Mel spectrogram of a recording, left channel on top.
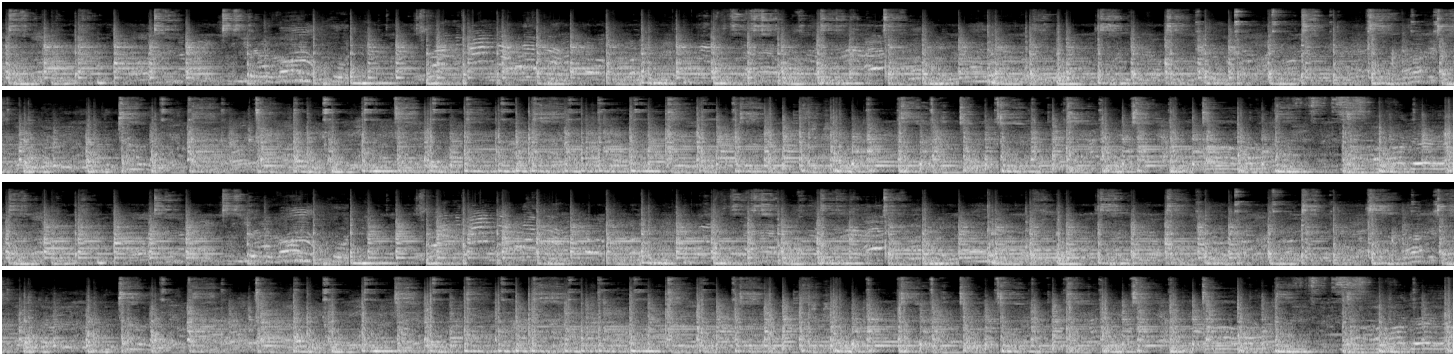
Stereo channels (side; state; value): both; normal; correlation 0.52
